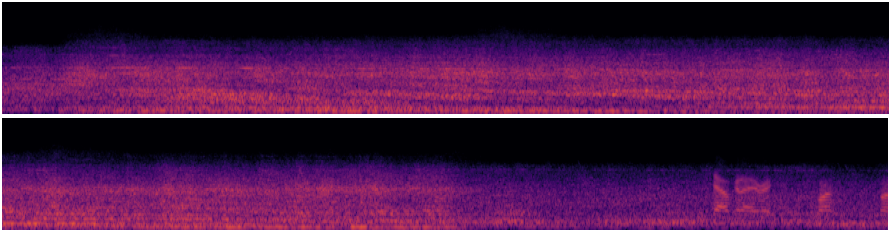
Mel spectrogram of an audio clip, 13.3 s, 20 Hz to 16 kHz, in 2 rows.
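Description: Delta 41 Heavy jet landing on runway 34 right at Sydney Airport, a loud broad engine roar passing close in front and fading after about ten seconds, with people talking over it.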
